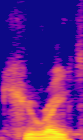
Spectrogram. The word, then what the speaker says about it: Qureight: So for us, it's all about the data, hence our name, Qureight. It's spelt unusually, but it's a play on words of a museum curator, someone who curates data and takes the highest quality data to put into these trials.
